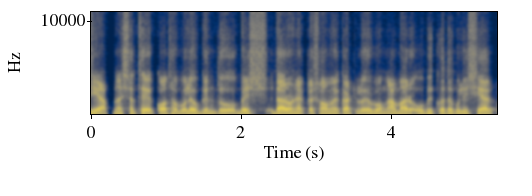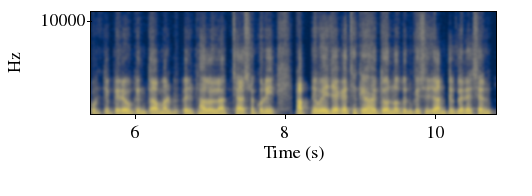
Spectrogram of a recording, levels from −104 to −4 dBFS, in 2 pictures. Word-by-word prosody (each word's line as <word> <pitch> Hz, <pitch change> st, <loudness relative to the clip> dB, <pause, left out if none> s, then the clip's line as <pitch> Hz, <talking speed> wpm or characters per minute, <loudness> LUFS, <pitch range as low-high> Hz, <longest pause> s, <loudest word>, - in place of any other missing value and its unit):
জ্বী 170 Hz, -, +2 dB
আপনার 165 Hz, +3 st, -5 dB
সাথে 175 Hz, +2 st, -1 dB, 0.2 s
কথা 150 Hz, +1 st, +3 dB
বলেও 170 Hz, +1 st, +3 dB
কিন্তু 160 Hz, 0 st, -4 dB, 0.3 s
বেশ 170 Hz, 0 st, +3 dB, 0.3 s
দারুণ 155 Hz, 0 st, +7 dB
একটা 160 Hz, +1 st, -4 dB
সময় 150 Hz, 0 st, 0 dB
কাটলো। 150 Hz, 0 st, 0 dB
এবং 155 Hz, +1 st, -1 dB
আমার 155 Hz, +2 st, +2 dB, 0.2 s
অভিজ্ঞতাগুলি 170 Hz, +2 st, -1 dB
শেয়ার 155 Hz, -2 st, +4 dB
করতে 165 Hz, +1 st, -6 dB
পেরেও 165 Hz, +2 st, +2 dB
কিন্তু 170 Hz, -3 st, -5 dB
আমার 150 Hz, 0 st, -2 dB, 0.2 s
বেশ 150 Hz, -1 st, -1 dB
ভালো 145 Hz, -1 st, +1 dB
লাগছে। 140 Hz, +2 st, -4 dB
আশা 150 Hz, +4 st, -7 dB
করি 175 Hz, -1 st, +1 dB, 0.4 s
আপনিও 195 Hz, +4 st, -1 dB
এই 175 Hz, -, +1 dB
জায়গা 170 Hz, 0 st, +4 dB
থেকে 170 Hz, 0 st, -3 dB
হয়তো 160 Hz, 0 st, 0 dB
নতুন 150 Hz, 0 st, -3 dB
কিছু 160 Hz, +1 st, -5 dB
জানতে 145 Hz, 0 st, +1 dB
পেরেছেন। 145 Hz, 0 st, 0 dB
155 Hz, 185 wpm, -20 LUFS, 150-170 Hz, 0.4 s, দারুণ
